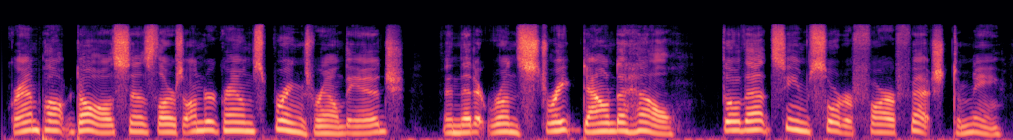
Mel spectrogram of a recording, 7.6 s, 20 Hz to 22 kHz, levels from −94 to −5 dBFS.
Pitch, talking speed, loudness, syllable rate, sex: 190 Hz, 195 wpm, -20 LUFS, 4.8 syllables/s, female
